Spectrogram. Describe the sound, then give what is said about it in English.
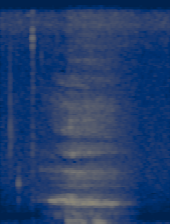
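A single soft deep breath drawn in through the nose during a guided breathing exercise, breathing into the sides of the belly, lasting under a second before fading back to quiet. No one speaks. “So breathing in.”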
